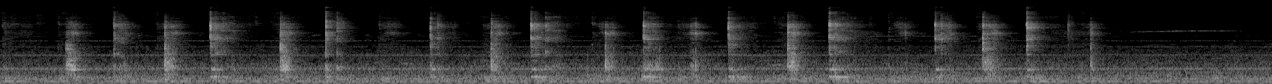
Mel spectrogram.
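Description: Steel spoon scraping and knocking against a black iron kadai while stirring black sesame seeds as they dry-roast, about two strokes a second with a metallic ring. The stirring stops near the end.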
